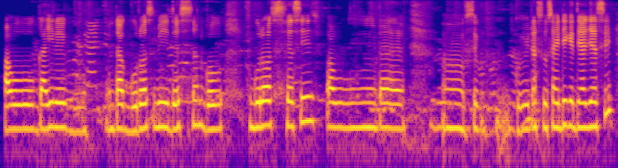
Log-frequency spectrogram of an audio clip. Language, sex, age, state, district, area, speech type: Odia, female, 30-45, Odisha, Bargarh, urban, spontaneous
